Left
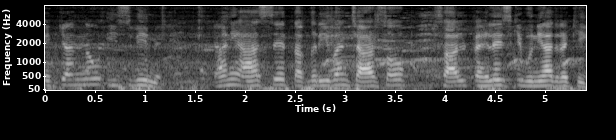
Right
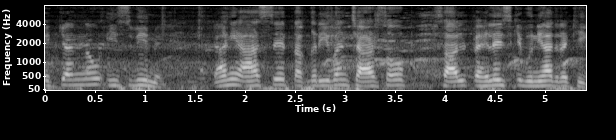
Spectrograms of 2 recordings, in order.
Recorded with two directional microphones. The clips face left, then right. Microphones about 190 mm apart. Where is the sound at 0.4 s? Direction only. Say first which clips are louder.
Right 5 dB; 65° right (ahead or behind).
